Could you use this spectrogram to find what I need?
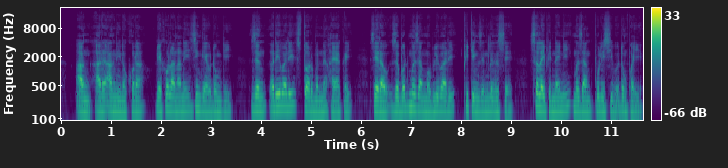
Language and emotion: Bodo, sad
